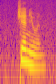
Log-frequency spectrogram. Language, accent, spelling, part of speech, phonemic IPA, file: English, US, genuine, adjective, /ˈd͡ʒɛn.juˌɪn/, En-us-genuine.ogg
- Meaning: 1. Belonging to, or proceeding from the original stock; native 2. Not counterfeit, spurious, false, or adulterated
